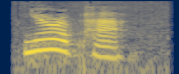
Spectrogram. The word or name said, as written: neuropath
